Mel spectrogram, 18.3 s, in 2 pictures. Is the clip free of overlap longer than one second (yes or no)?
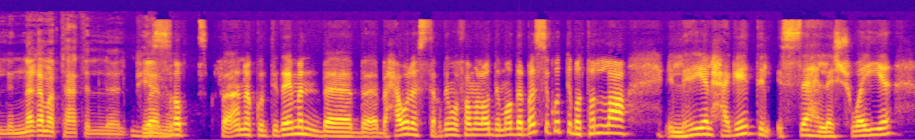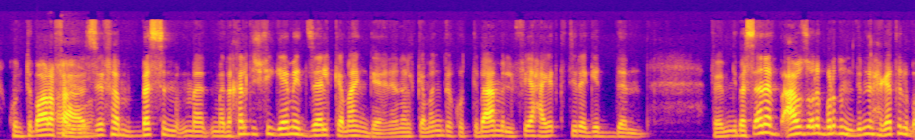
yes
